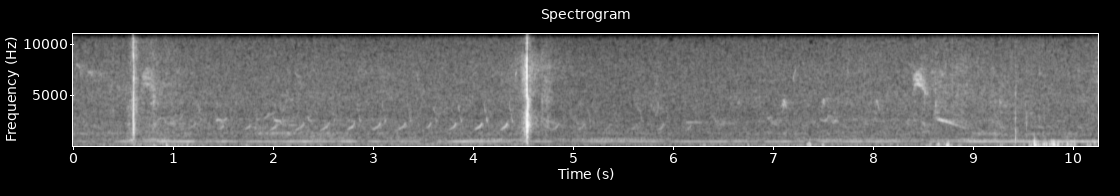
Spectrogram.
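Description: Golf iron striking a ball off turf: one sharp, loud crack about four and a half seconds in, with a smaller click about half a second in.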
